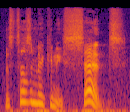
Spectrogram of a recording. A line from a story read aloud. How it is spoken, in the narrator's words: he protested weakly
